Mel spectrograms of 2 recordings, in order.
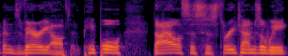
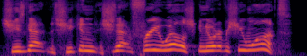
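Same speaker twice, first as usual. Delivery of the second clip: pushed up high, exasperated at her free will; helpless exasperation; 9 semitones higher than usual. Real, not acted. Radio host venting to listeners, high-pitched exasperation. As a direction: pitch climbing high in frustration. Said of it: "what makes me so helpless".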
